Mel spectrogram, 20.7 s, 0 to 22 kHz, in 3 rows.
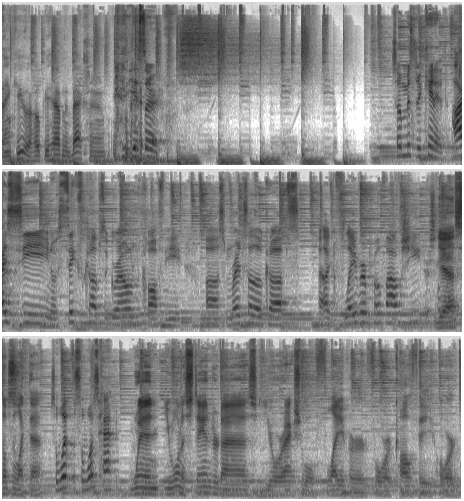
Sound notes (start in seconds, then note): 1.6 chuckling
